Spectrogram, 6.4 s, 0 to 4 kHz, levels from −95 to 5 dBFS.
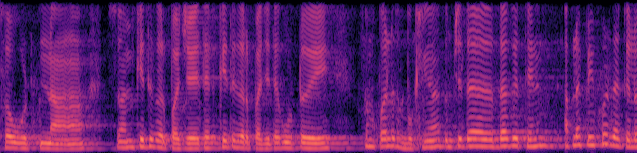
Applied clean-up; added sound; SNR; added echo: neural mask model Resemble Enhance denoiser.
